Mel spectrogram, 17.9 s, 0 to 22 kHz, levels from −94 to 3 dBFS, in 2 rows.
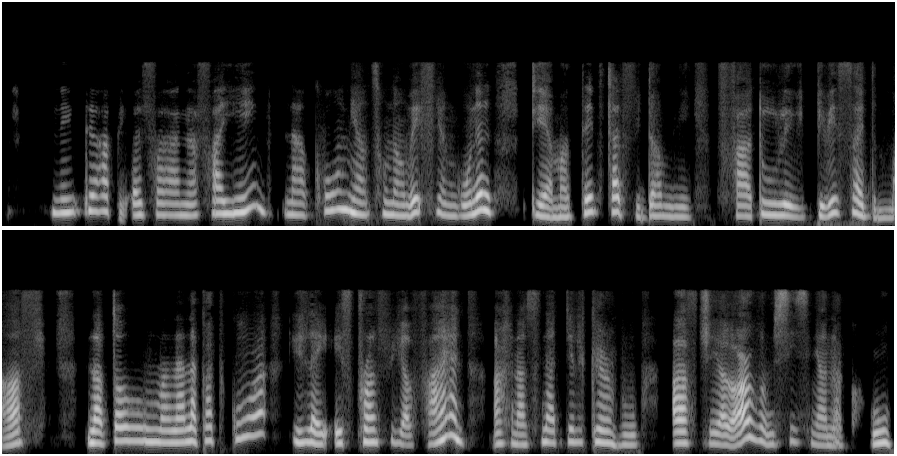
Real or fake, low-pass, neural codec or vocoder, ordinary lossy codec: fake; 7.2 kHz; codec, 16 kHz in and 24 kHz out, 0.4 kbps, LongCat-Audio-Codec, four codebook decoder; MP3, 48 kbps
